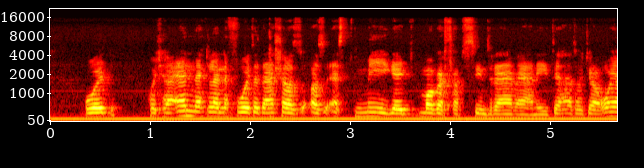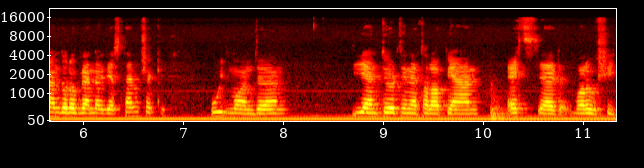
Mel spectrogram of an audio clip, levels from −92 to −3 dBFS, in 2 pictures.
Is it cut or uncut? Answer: uncut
